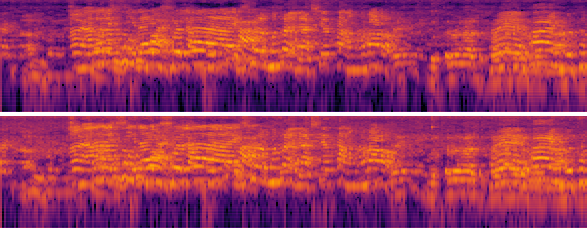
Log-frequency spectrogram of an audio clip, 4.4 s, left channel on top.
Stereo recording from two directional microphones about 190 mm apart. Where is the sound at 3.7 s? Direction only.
50° left (ahead or behind).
